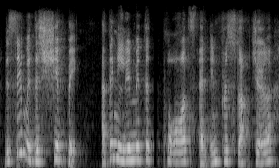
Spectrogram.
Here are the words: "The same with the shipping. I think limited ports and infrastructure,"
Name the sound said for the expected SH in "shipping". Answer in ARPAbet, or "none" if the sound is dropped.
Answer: SH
